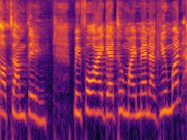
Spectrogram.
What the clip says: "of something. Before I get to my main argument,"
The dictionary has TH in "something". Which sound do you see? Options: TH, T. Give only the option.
T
